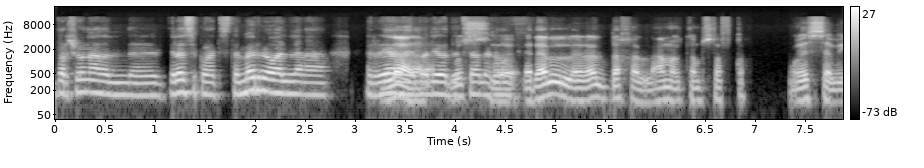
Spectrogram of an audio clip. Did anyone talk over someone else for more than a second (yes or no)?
yes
